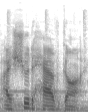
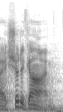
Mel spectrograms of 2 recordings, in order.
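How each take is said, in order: First: Should and have are said as two full words. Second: Should have is reduced to one blended word. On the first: "Instead of" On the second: "should have turns into shoulda"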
